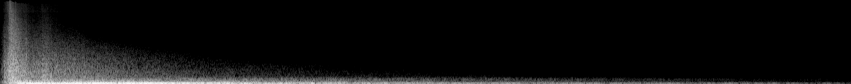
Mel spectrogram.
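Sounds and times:
designed cinematic fire hit: 0:00.0 - 0:05.7.

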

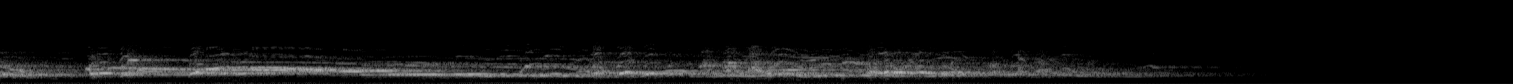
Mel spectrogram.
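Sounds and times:
wolves howling together: 0:00.0 - 0:10.9.

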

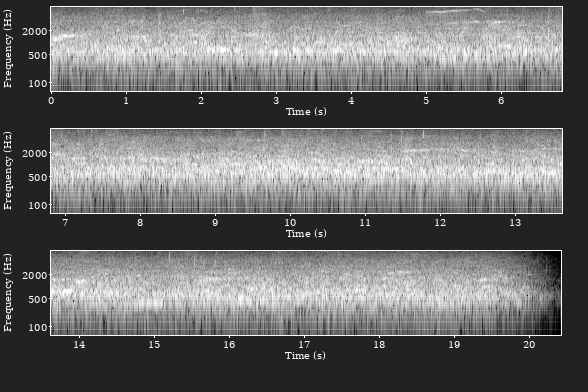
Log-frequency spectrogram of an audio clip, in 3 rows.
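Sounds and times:
large stadium crowd walla: 0:00.0 - 0:20.4.

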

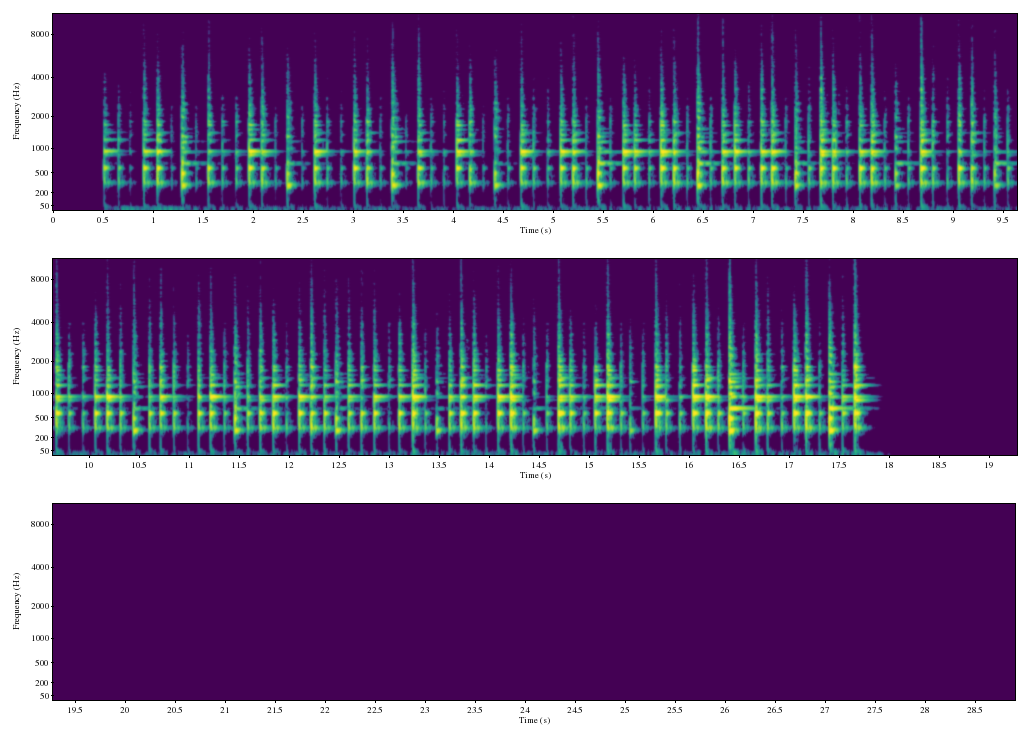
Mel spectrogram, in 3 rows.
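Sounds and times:
bongos: 0:00.5 - 0:17.8.

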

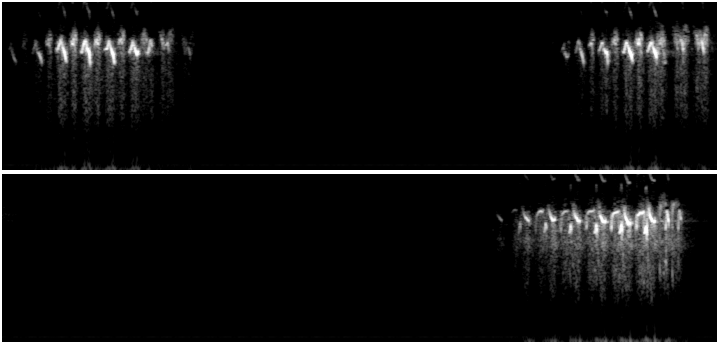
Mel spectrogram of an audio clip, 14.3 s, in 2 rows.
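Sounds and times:
birds: 0:00.0 - 0:02.1, 0:05.5 - 0:07.3, 0:10.8 - 0:14.2.

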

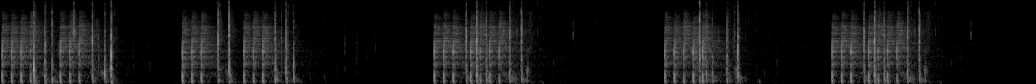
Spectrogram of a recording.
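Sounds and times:
paintball gun impact: 0:00.0 - 0:03.4, 0:04.4 - 0:05.5, 0:06.7 - 0:07.7, 0:08.3 - 0:09.5.

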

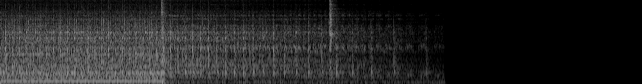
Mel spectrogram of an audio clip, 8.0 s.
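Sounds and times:
walking machinery: 0:00.0 - 0:05.6.

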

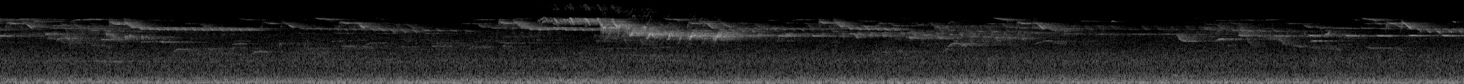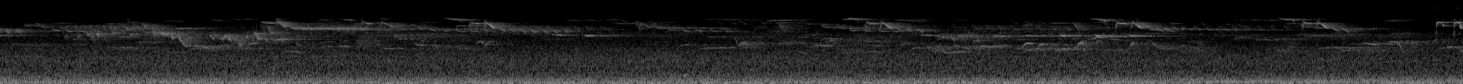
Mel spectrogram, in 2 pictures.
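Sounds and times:
birds in the evening: 0:00.0 - 0:29.2.

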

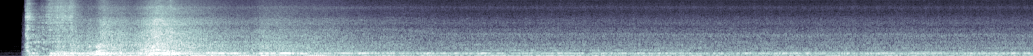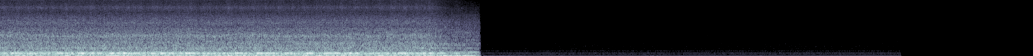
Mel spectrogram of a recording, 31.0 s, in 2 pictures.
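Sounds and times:
various automobiles: 0:00.4 - 0:22.7.

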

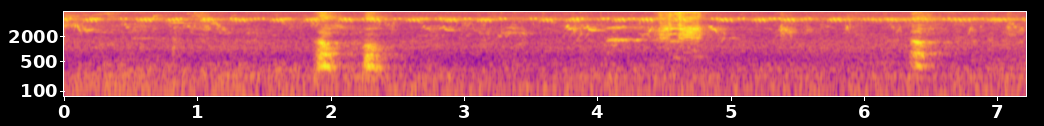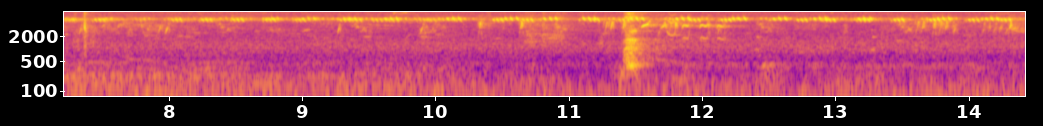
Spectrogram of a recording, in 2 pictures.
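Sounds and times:
birds in suburban morning: 0:00.0 - 0:14.4
insects in suburban morning: 0:00.0 - 0:14.4
dogs barking in suburban morning: 0:01.8 - 0:02.7, 0:04.4 - 0:05.0, 0:06.2 - 0:06.8, 0:11.3 - 0:12.0.

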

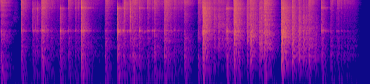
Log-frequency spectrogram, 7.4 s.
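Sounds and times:
bullet shell: 0:00.0 - 0:04.8, 0:06.1 - 0:07.2.

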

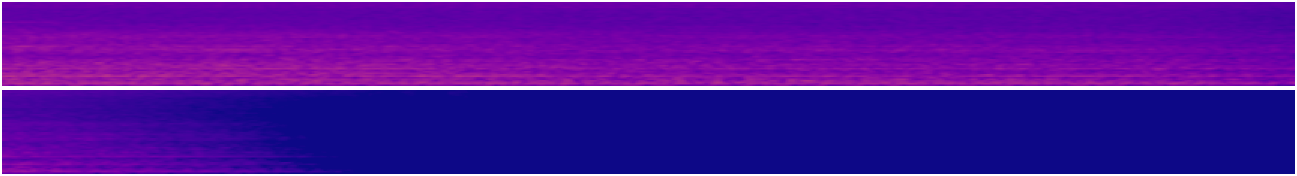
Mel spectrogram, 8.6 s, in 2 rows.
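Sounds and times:
trains: 0:00.0 - 0:05.2.

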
